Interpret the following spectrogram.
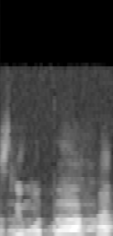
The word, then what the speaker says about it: শ্রী: আরে মাসি, ওনার নাম ছিরি ছিরি নয়, হ্যাঁ। বলো শ্রী শ্রী। ও ছিড়ি ছিড়ি ছিড়ে ছিড়ে ছিড়ে ছিড়ে ছিড়ে ছিড়ে যেন সারে গামাপা হচ্ছে। আমি বলেছি শ্রী শ্রী, ঠিক করে উচ্চারণ করে বলো।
